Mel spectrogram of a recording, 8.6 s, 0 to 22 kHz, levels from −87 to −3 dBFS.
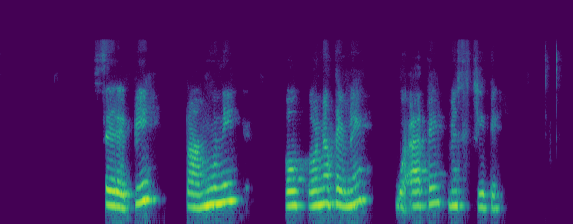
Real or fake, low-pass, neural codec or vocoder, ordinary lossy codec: fake; 10.8 kHz; codec, 44.1 kHz, 2.6 kbps, DAC; Opus, 16 kbps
